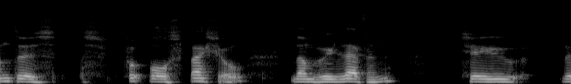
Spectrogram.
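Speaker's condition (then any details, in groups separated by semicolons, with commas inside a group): Motor neuron disease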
